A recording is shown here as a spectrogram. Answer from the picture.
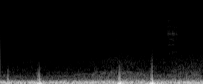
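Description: A low, steady rumbling drone from the soundtrack, with a few dull thumps breaking through it.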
